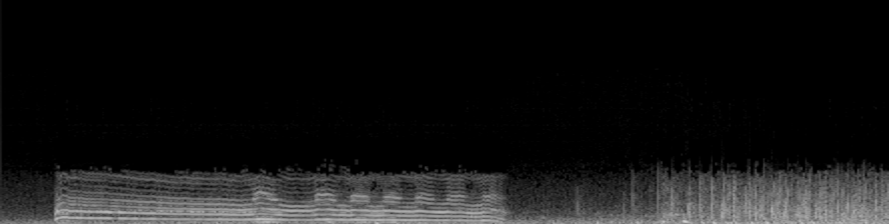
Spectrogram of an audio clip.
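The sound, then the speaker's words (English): A voice imitates an outboard speedboat on slightly choppy water: a steady, buzzing drone that wavers slightly in pitch for about four seconds, then gives way to rough, choppy splashing noise. “All right, now, call back to your mind the sound of that outboard speedboat on slightly choppy water.”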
